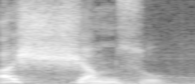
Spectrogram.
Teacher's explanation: تو لام کو شین کیا، تو جب لام کو شین کیا تو پہلا ساکن دوسرا متحرک، دونوں ایک جنس کے، تو ادغام ضروری ہوا. تو پھر شین کو شین میں گم کیا تو پڑھا گیا الشمسو.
